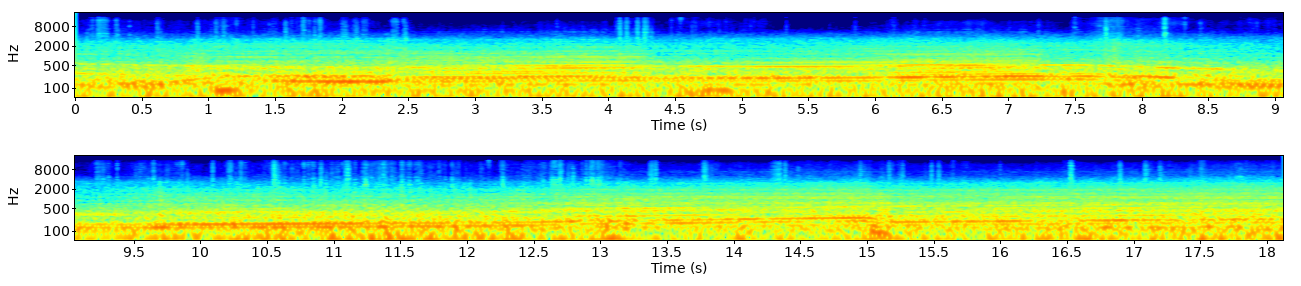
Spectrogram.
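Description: Audi TT RS's turbocharged five-cylinder engine heard from inside the car at speed, over steady road and tyre rumble. The revs fall under braking, rise, drop again into a slow corner about eight seconds in, then climb steadily under hard acceleration in fourth gear.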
